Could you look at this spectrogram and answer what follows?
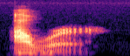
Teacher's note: some words that begins with the letter H starts with a vowel sound because the letter H is silent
